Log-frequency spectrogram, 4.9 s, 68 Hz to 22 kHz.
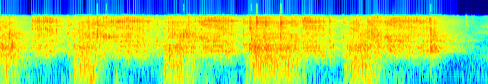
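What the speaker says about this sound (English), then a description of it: "We're gonna pull the starter 3 to 5 times." A Ryobi 18 inch chainsaw pull-started by hand, its small two-stroke engine giving several loud, close, rasping bursts with short gaps as the cord is yanked repeatedly, no speech.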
